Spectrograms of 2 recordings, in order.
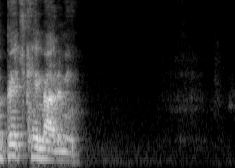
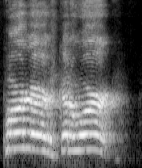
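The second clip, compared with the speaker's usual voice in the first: loud, higher guard call; cop announcing; 6 semitones higher, 6 dB louder, slower than usual. Retold or imitated. The guard opens the closet and calls the porters, loud. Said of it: "the cop came in".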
